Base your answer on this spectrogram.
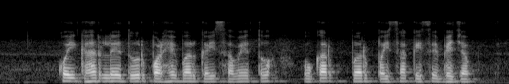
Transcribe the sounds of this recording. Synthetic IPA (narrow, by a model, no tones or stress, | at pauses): koːiɡʱəɾled̪uːɾpəɽ̤ebəɾɡəisəʋet̪ooːkəɾpəɾpəɪsakəɪsebʱeːd͡ʒəb̚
